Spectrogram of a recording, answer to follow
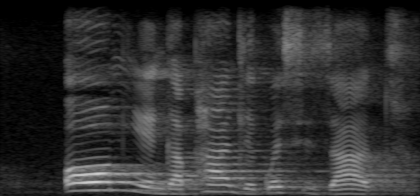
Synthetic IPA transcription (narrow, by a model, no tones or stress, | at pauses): ɔm̩ɲɛŋɡapʰand͡ɮʱɛk̬ʼwesizaːtʰu̥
